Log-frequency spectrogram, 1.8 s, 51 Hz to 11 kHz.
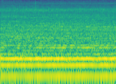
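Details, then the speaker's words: Bosch Silence Plus dishwasher showing error E21: loud, steady droning hum with a rough hiss from the circulation pump, impeller likely damaged; low water pressure, so the pump or impeller needs replacing. "that is the sound when the pump the circular pump is damaged maybe the impeller is damaged so this is the noise"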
